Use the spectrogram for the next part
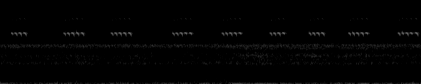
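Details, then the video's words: Summer-night cricket song: nine crisp, high chirps, each a quick cluster of pulses, spaced just under half a second apart above a soft continuous insect drone. "Chant d'un grillon dans une nuit d'été / Singing a cricket in a summer night"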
